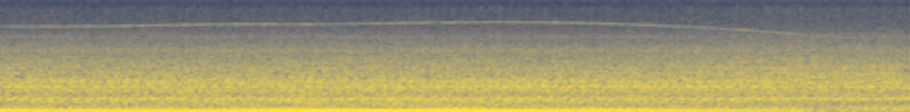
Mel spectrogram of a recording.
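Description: A truck engine drones low and steadily, then drops away.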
